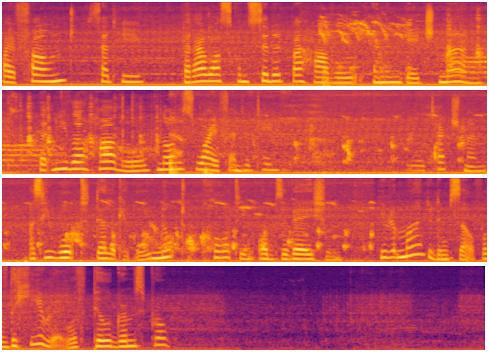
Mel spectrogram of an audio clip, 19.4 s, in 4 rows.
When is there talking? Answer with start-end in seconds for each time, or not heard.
0.0-7.7, 8.9-16.2.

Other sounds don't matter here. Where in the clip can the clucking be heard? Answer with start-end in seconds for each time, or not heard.
3.1-13.4.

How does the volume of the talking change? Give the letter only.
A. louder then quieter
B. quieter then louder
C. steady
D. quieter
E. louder
C.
